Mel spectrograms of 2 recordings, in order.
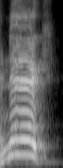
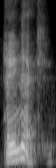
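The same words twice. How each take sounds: First: A sudden high shout down the hallway; screaming his name. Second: Friendly call. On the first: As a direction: yell the name across the office, sharp and high. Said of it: "start screaming down the hallway". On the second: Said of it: "I'm gonna do something like this". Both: Shown as a demonstration.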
